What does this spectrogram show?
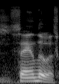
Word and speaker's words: St. Louis: St. Louis, correct.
